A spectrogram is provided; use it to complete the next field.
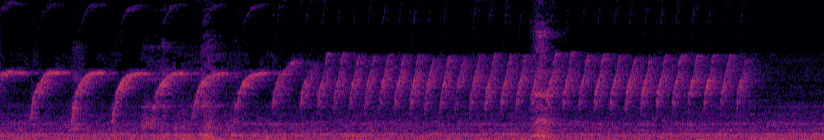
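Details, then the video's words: Red factor canary singing at an exhibition: a run of rapid repeated descending whistled notes that speed up into a fast even trill, over steady background hum and noise. "Red Factor Canary Finch Singing Exhibition"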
